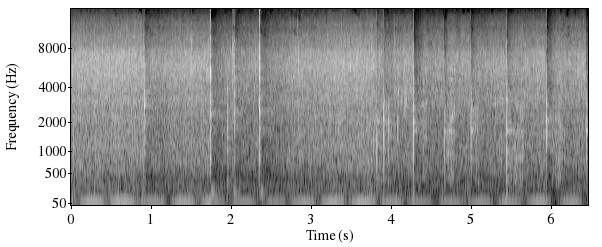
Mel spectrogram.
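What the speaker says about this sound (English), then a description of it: "then we're going to add the onions in to saute it" Browned meat and onions sauté in a pot for chuckwagon baked beans, a continuous close sizzle broken by repeated sharp scrapes and clacks of a spoon stirring against the pan.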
